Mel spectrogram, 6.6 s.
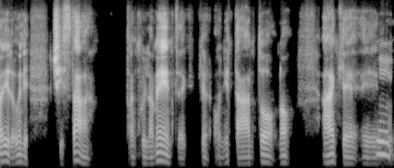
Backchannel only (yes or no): yes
